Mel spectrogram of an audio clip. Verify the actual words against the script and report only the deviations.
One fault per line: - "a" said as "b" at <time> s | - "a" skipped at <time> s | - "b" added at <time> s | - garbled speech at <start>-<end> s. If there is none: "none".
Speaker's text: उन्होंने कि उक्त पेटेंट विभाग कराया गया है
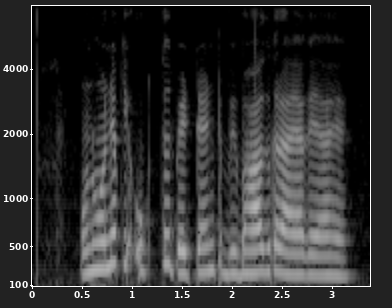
none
